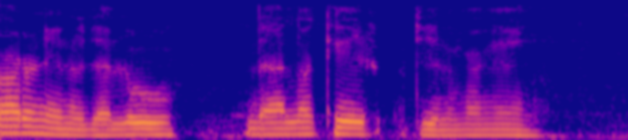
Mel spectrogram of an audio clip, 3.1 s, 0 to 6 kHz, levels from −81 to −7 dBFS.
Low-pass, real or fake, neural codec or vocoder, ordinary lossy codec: 5.4 kHz; fake; codec, 44.1 kHz, 2.6 kbps, SNAC; none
